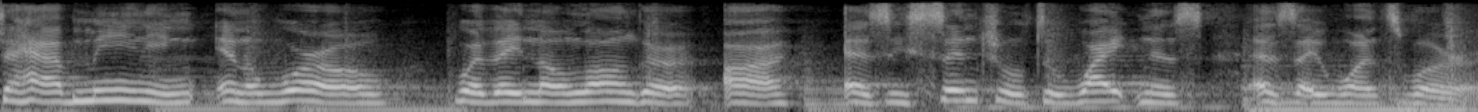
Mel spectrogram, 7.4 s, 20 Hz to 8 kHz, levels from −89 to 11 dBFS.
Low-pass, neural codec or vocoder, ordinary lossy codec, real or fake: 7.2 kHz; none; MP3, 64 kbps; real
